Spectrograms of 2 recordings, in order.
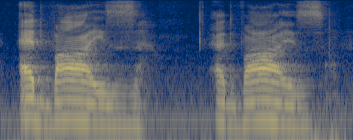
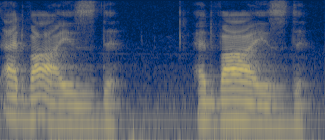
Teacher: Notice even though it's an S, that S is taking a Z sound. So if you listen to the Z sound and feel your throat, zzz, you should feel a vibration telling you that the past tense is advised.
